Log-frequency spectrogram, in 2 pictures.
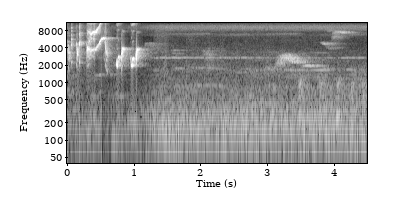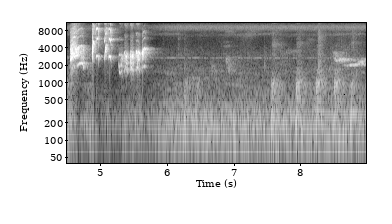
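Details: Orange-headed thrush (anis kembang) in full vigorous song, used as a lure to get quiet birds singing: two bursts of rapid, varied high whistles and harsh chips, separated by softer faint notes, over a steady thin high whine.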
